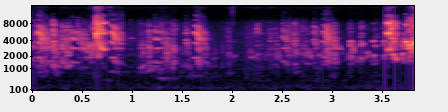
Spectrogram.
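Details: A breeding pair of budgerigars chirping: rapid buzzy chatter and bright squeaky tweets, a quieter stretch mid-way, then louder sharp notes at the end.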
